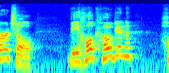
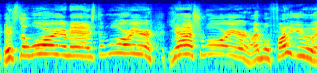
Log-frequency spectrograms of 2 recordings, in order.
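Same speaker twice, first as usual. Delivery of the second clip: higher, much louder frantic wrestler yell; Hulk Hogan yelling; 8 semitones higher, 7 dB louder than usual. Retold or imitated. A haunted wrestler shouting at a ghost, hammed-up yell. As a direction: scream the challenge like a crazed wrestler. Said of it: "And Hulk's like".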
